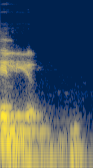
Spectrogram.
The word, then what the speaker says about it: ilium: ठीक है, अपर वाला जो पोर्शन है दिस वन इज एलियम। ठीक है, अपर वाला portion is called एलियम, ILIUM।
